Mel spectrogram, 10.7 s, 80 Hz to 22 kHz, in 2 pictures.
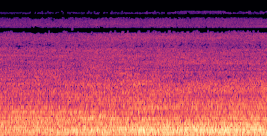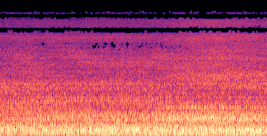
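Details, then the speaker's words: EG4 6500EX solar inverter, status switched to yellow with solar as primary source: steady airy fan rush rising as load builds, fans jump about 10 dB with no rattles or grinding; normal cooling fan noise under load. "here the fans have really ramped up and even to this point I don't believe there is loud as they're going to get I believe they do get louder during the day especially when you start getting them a few thousand watts of solar coming in"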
